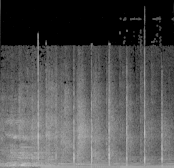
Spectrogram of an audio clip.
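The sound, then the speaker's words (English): Slow, evenly spaced clapping from an audience at a talk, about six sharp claps in a steady rhythm, sounding over a sustained low humming tone. “Oh yeah, you've got to clap.”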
